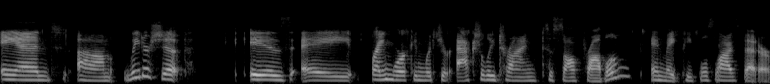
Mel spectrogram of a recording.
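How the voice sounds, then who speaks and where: A woman with a Southern US accent speaks at a medium pitch and a fairly slow pace, with ordinary pitch variation and a quiet background. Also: dry, close sound with no echo. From Raleigh, North Carolina. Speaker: public affairs consultant, former chief of staff. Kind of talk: interview answer.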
